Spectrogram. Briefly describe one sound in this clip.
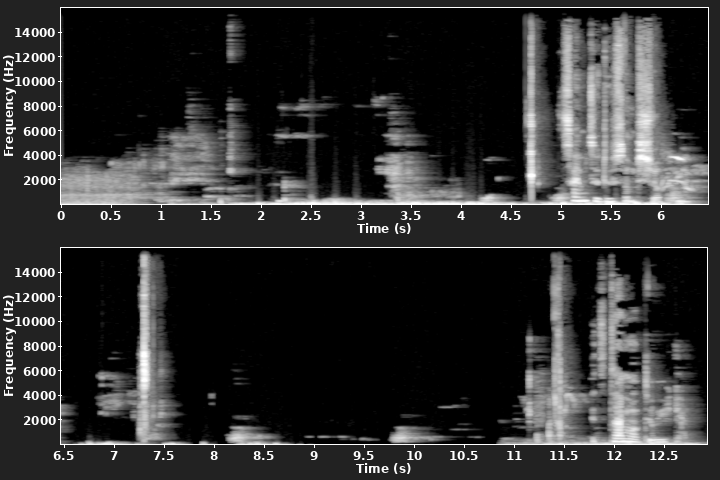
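A young woman talks calmly and close up.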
